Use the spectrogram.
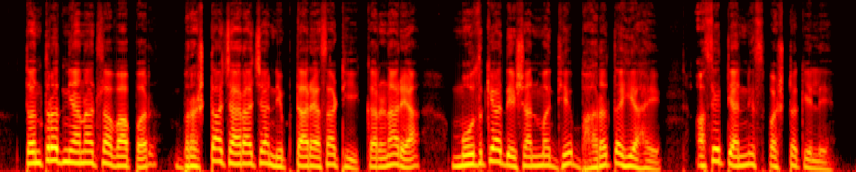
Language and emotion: Marathi, neutral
